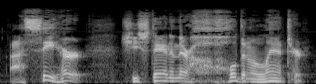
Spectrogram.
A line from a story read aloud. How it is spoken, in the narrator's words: He cried excitedly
